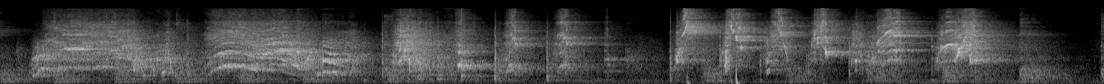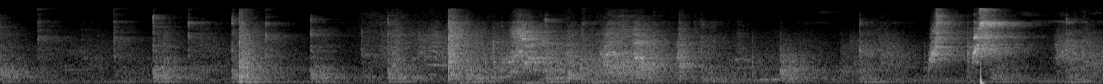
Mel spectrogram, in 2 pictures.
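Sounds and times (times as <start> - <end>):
glue spreader scraping floor planks: 0.1 - 10.2, 14.8 - 18.2.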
